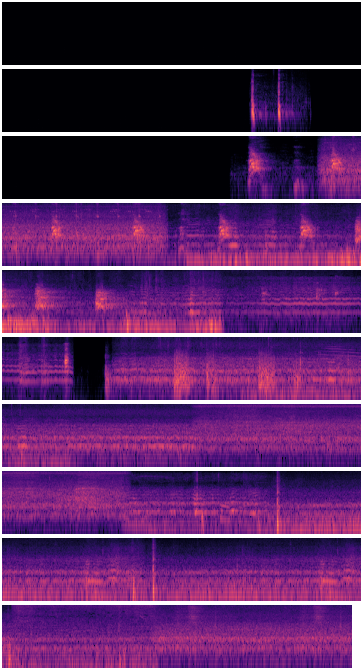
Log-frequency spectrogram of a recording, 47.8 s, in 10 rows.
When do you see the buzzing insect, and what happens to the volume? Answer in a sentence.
You can hear the buzzing insect from 13.8 to 47.7 s, at a steady volume.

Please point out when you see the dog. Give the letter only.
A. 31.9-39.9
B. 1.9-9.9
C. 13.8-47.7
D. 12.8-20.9
D.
